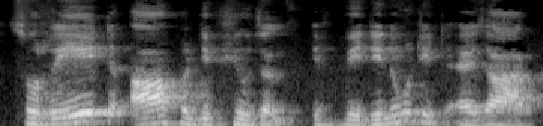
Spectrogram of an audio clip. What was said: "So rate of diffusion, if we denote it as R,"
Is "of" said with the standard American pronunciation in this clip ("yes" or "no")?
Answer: no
